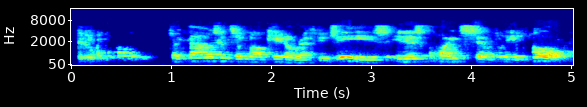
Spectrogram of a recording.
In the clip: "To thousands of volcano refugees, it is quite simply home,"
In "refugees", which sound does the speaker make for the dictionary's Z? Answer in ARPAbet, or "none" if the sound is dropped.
Z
